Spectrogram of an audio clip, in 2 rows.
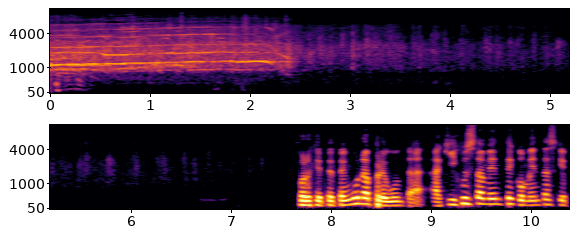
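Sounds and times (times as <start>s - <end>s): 
audience applause: 0.0s - 7.6s
speech: 7.7s - 10.3s.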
